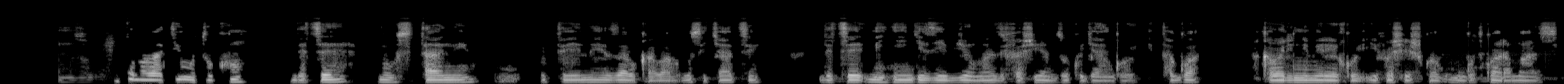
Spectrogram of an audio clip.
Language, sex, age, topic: Kinyarwanda, female, 18-24, government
